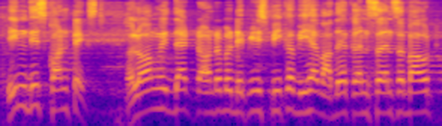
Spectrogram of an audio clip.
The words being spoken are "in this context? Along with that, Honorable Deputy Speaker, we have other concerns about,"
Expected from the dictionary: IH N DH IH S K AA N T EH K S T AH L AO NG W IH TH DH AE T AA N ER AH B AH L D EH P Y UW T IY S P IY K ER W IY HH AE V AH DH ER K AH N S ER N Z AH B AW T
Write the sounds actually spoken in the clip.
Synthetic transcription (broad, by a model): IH N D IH S K AA N T EH K S T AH L AO NG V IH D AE T AA N ER AH B AH L D EH P Y UW T IY S P IY K ER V IY HH AE V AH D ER K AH N S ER N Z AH B AW T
